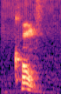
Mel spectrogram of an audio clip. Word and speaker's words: comb: last word here is comb or calm the letter B is silent here because in most of the cases be fazed after letter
